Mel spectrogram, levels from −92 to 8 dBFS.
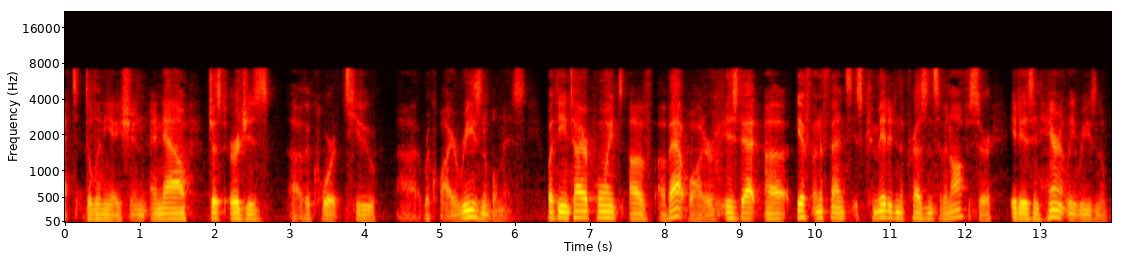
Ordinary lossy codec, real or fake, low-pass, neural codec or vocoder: MP3, 48 kbps; fake; 7.2 kHz; codec, 16 kHz, 1 kbps, X-Codec, WavLM features, trained on Multilingual LibriSpeech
